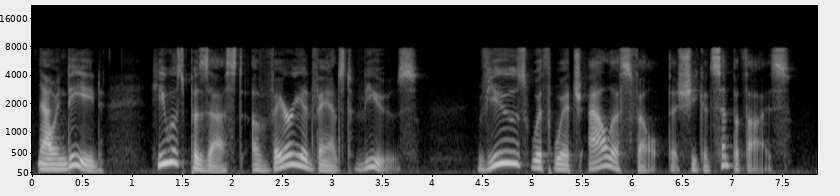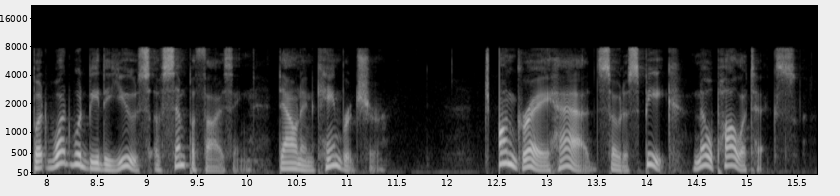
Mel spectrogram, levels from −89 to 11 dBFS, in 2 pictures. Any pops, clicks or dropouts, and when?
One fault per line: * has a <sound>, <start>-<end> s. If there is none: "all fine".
* has a dropout, 12.4-12.5 s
